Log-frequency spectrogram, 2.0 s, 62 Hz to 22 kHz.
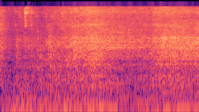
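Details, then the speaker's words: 1984 Nissan Patrol SD33 diesel, non-turbo, 24 V, cold start after sitting months: catches quickly after a short crank and settles into a deep, steady clatter with heavy smoke; healthy cold start. "Oh wow. I was sure that this one would have an issue because it had been sitting for a long time. This one's really smoky though. Like, she is a smelly truck. Dirty diesel, I think they call it. But it runs."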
